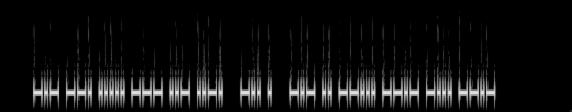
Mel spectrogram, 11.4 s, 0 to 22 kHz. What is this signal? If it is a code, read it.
Morse code, heard as a keyed tone, about 21 wpm, 700 Hz. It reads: KG5OUF DE KI7QBQ
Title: USA Callsign DE Callsign 22wpm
